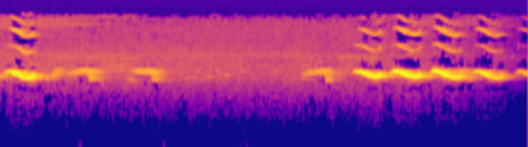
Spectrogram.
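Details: Sultan tit (Melanochlora sultanea) song: clear, slurred whistles around the same high pitch, a few spaced notes, then a quicker run of five or six after a short pause.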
